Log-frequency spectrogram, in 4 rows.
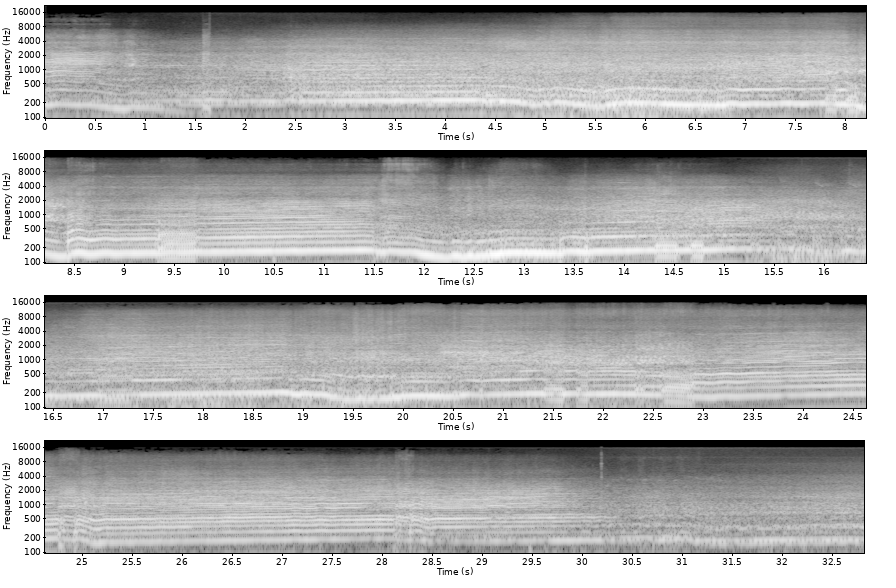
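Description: Lada 2107 race car's four-cylinder engine running hard at high revs. Its pitch climbs and then drops sharply several times as it shifts through the gears.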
